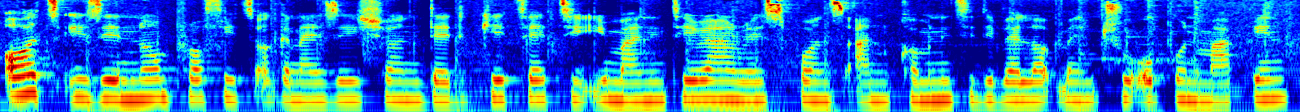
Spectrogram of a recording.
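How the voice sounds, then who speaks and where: Podcast host, woman, friendly interviewer, soft music under her. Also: on the low side. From Africa.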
